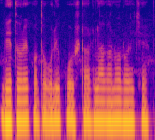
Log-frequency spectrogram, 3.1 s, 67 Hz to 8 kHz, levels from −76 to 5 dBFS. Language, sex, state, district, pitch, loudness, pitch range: Bengali, male, West Bengal, Cooch Behar, 125 Hz, -15 LUFS, 125-130 Hz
